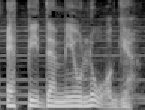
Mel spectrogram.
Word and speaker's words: epidemiolog: Ordet uttalas epidemiolog och stavas även så, oavsett vad Lina påstår.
